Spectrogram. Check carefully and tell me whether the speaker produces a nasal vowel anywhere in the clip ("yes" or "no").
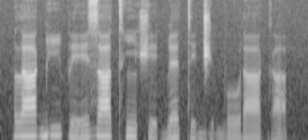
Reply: yes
